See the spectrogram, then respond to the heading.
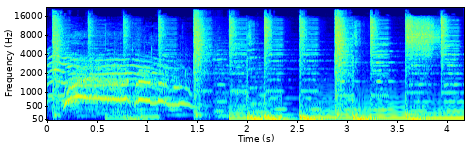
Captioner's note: intense music; cheering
